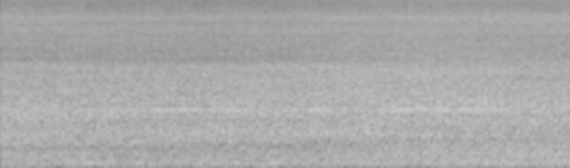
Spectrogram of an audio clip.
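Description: Steady low rumble of background noise with a faint steady high whine.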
